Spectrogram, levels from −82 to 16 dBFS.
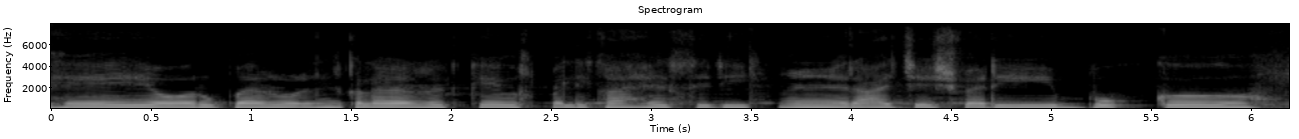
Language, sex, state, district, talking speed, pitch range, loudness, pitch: Hindi, female, Uttar Pradesh, Ghazipur, 125 wpm, 195-205 Hz, -31 LUFS, 200 Hz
